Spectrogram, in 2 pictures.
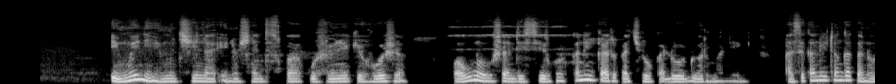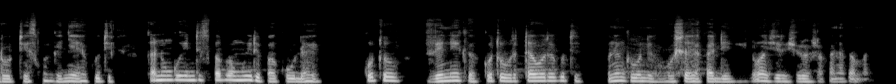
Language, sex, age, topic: Ndau, male, 25-35, health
